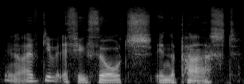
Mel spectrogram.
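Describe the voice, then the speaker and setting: Low gravelly Welsh man, slow. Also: sing-song. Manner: rambling, candid, swearing freely. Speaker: vlogger. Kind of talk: unscripted monologue to camera. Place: outdoors in the wind.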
